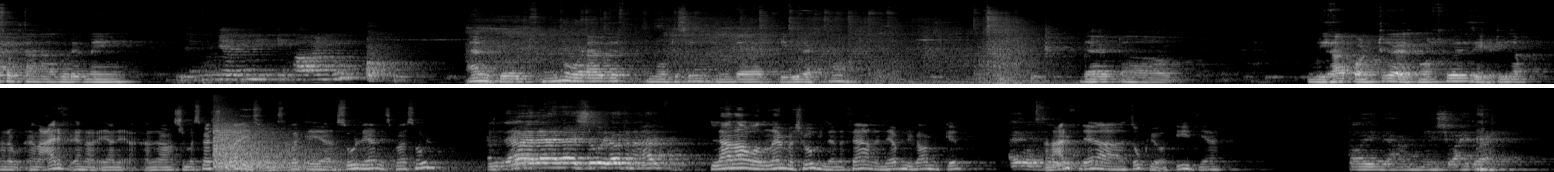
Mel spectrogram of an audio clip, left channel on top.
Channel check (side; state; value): both; different; correlation -0.01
